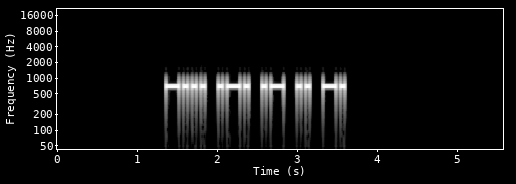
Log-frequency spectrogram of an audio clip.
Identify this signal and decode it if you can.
Morse code, heard as a keyed tone, about 22 wpm, 700 Hz. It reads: BRAIN
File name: 5 Letter Words - First 3 Letters Given - 22wpm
